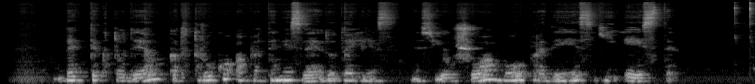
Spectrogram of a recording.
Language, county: Lithuanian, Marijampolė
